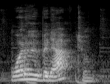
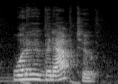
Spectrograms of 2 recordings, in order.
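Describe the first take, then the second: First: The words run together with reductions. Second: The same.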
